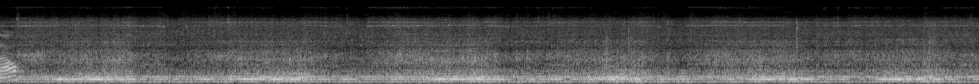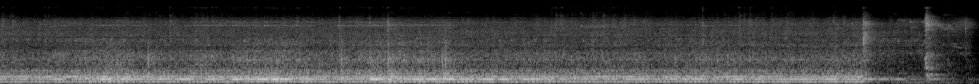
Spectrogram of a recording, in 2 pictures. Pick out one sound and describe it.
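A metal lathe hums steadily as its chuck spins.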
